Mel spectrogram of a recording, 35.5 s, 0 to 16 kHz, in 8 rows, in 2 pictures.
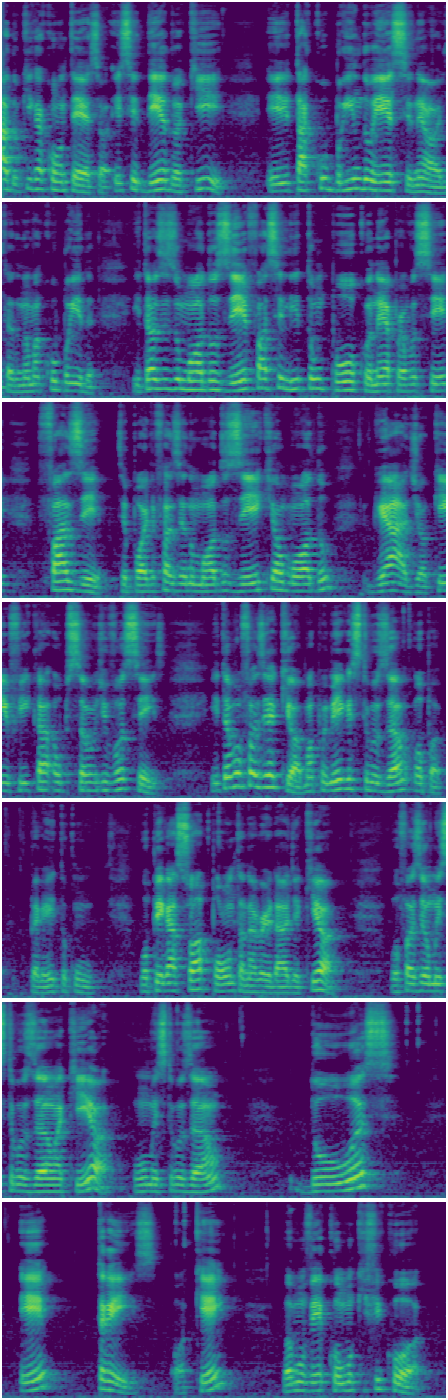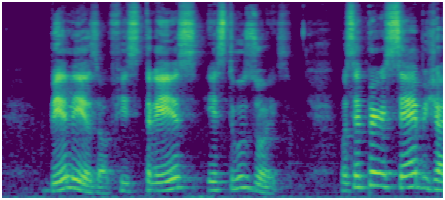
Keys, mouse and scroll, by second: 0.0 z, 2.2 middle click, 3.5 middle click, 5.4 z, 12.4 KP_1, 12.9 z, 13.5-14.0 scroll up 2, 14.0 z, 15.5 e, 17.8 ctrl+z, 18.4-18.8 scroll down 2, 18.8 scroll up 1, 19.8 right click, 22.1 e, 24.5 e, 26.5 e, 29.1 z, 29.5 middle click.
